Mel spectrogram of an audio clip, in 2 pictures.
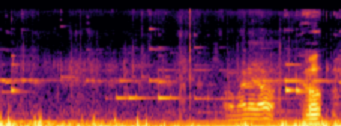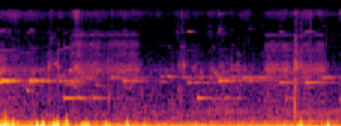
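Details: Quavering goat bleats, two close together near the middle, rise from a herd lounging on forest sand dunes at sunset, with low rumbling noise, bell-like ringing and faint voices around them.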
